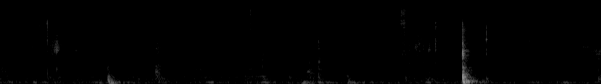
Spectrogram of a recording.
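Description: Quiet handling of paper and a glue bottle on a cutting mat, with soft rustles and a few light knocks. The sharpest knock comes a little past the middle.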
